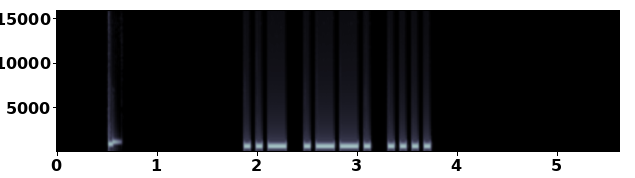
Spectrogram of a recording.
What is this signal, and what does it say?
Morse code, heard as a keyed tone, about 20 wpm, 700 Hz. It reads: UPH
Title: Build A Word - 3 Letters At A Time - 6-Letter Words - 20wpm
